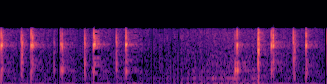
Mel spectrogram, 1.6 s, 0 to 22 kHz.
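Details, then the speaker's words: ABS dual-18650 box mod shaken: quick light plastic clicks as loose batteries hit the battery door, because the springs don't hold the cells fully in place. "rattle a little bit this the batteries coming and hit me door because these um these Springs don't hold it all the way just keep them from going anywhere"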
